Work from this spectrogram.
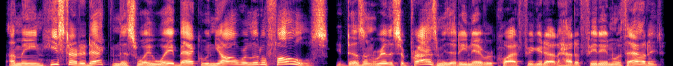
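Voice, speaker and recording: Casting: man playing folksy cartoon farm mare, raised pitch, sincere and steadfast. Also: dark tone, dry recording, studio quality. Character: earnest, patient young female farm pony, folksy and steadfast. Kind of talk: dramatic fan fiction reading.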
